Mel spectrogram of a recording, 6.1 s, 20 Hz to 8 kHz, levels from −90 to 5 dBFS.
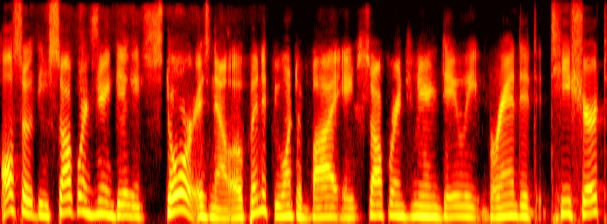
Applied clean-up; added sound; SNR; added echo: neural mask model Resemble Enhance denoiser.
